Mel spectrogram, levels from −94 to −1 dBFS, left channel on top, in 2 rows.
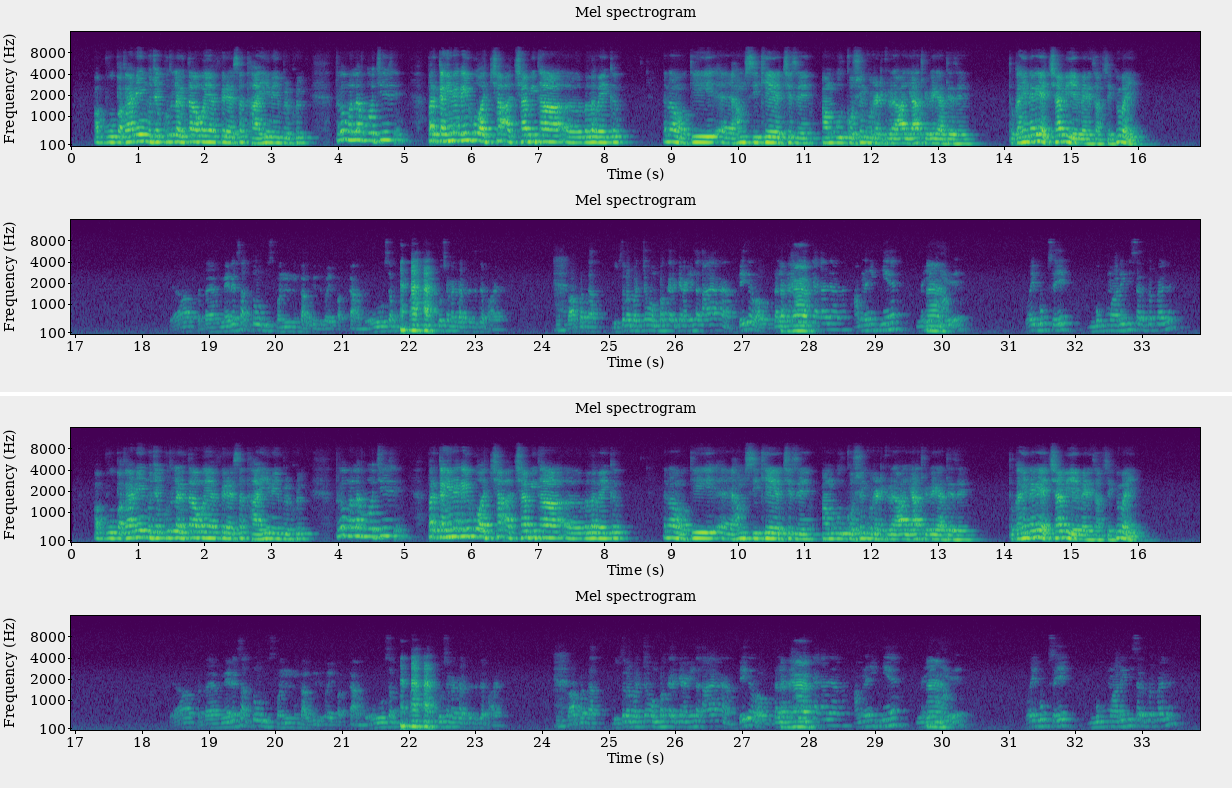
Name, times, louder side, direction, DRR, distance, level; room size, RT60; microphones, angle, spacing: voice 1, 0.3-3.5 4.0-5.0 5.4-8.3 8.9-13.5 14.1-16.0 21.9-22.4 24.2-24.4 27.6-28.0 29.8-30.0, left 2 dB, 25° left, 1.8 m, -22 dB
voice 2, 18.4-23.4 24.2-29.3 29.6-30.3 31.2-31.9 32.2-33.5, left 1 dB, 70° left, 2.0 m, -39 dB
8.8 x 4.9 x 2.5 m
head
